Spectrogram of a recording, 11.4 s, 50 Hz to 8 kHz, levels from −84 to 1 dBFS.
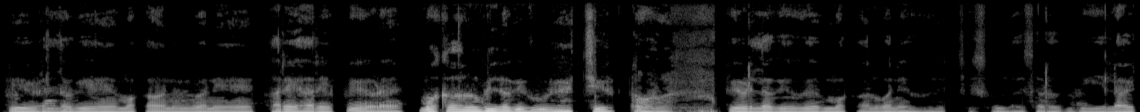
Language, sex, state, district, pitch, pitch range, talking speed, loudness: Hindi, male, Uttar Pradesh, Hamirpur, 115 Hz, 110-120 Hz, 165 wpm, -29 LUFS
